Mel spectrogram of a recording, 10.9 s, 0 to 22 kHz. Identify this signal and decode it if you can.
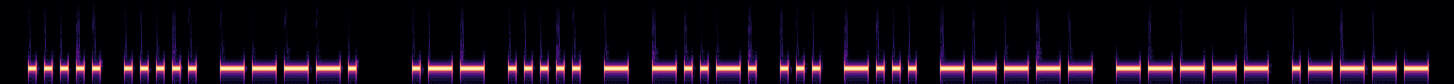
Morse code, heard as a keyed tone, about 19 wpm, 650 Hz. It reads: 559 W5T/SB001
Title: SOTA QSO Practice 20wpm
